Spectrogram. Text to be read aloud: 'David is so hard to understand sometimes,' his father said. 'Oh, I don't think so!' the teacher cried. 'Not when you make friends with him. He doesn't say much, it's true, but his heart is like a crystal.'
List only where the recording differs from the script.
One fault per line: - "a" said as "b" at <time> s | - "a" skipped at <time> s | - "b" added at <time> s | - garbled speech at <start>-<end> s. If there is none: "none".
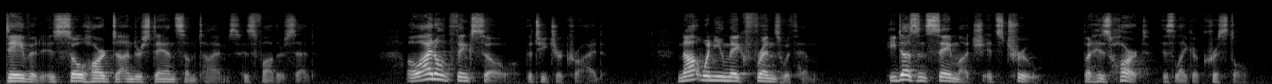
none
